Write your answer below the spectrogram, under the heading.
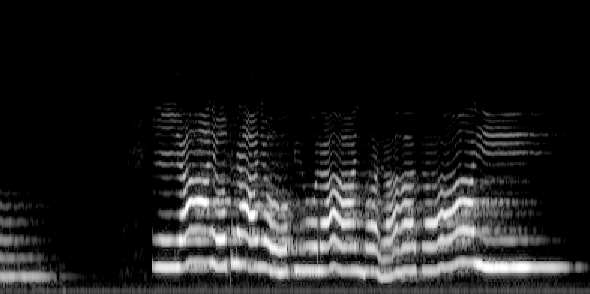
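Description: Unaccompanied solo voice chanting a slow, ornamented melody. A held note fades out about a second in, and after a short pause a new, higher phrase begins, its pitch sliding and turning between notes.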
